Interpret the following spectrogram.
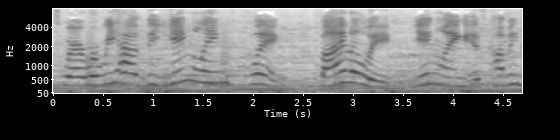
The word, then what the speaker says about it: Yuengling: And yes, it's pronounced Yuengling.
